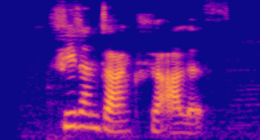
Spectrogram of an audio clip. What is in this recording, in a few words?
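pronunciation vielen dank fur alles, German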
